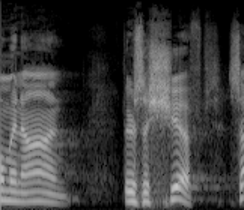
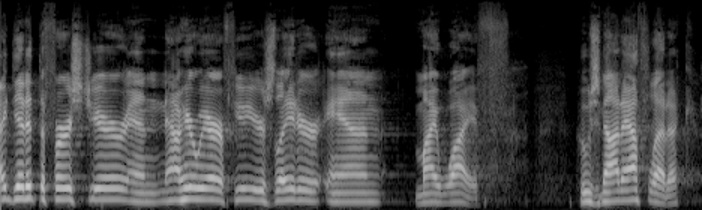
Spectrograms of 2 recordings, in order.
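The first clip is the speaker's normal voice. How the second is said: ordinary delivery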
